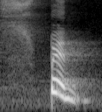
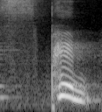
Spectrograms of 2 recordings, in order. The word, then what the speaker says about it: spin: put up with aspiration however when the spa comes in between the word in between the syllable then it is no more aspirated it you would say spin spin you won't say spin that would not suit the rhythm of the language now let us in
